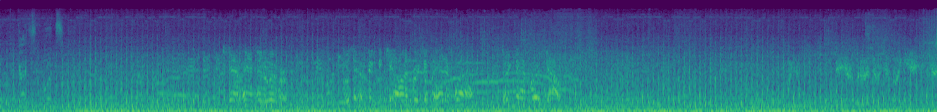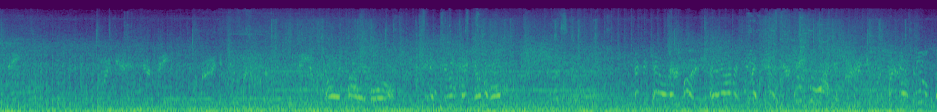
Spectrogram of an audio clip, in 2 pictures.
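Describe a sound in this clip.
A helicopter's rotor drones steadily and loudly close by.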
